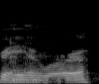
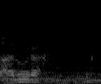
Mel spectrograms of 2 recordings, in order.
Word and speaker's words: Aurora: Morgoth, Aurora. We back. It's pronounced Arura.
